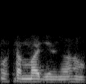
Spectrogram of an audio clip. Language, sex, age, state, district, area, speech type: Marathi, male, 45-60, Maharashtra, Amravati, urban, conversation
